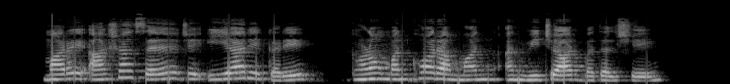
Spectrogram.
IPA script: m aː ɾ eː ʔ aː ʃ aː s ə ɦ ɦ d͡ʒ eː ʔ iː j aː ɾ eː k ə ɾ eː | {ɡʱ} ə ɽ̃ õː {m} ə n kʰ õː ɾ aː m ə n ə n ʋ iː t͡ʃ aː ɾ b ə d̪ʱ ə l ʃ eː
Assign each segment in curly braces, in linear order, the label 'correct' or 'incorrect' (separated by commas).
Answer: correct, correct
